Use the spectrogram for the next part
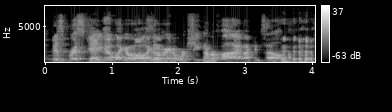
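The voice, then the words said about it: Bad put-on Canadian accent. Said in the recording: “That was a bad Canadian impression, don't you know?”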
